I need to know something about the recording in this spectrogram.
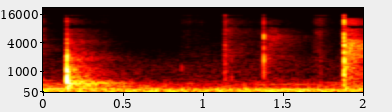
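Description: A few sharp clicks: a loud one just after the start, two or three faint ones in the middle, and another loud one near the end, over a low steady room hum.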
